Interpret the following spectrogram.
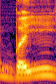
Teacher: بئی یا لین ہے, جزم والی یا, پیچھے زبر, تو بغیر کھینچے نرمی سے پڑھیں گے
